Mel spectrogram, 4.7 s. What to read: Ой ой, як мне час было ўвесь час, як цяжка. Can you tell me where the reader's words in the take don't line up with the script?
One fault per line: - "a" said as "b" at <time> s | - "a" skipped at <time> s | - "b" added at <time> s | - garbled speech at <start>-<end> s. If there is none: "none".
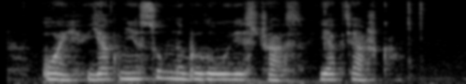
- "ой" skipped at 0.7 s
- "час" said as "сумна" at 1.5 s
